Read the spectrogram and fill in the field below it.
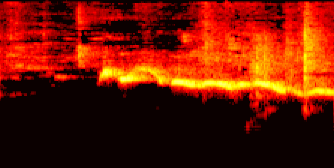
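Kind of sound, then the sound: human body sound, person whistling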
